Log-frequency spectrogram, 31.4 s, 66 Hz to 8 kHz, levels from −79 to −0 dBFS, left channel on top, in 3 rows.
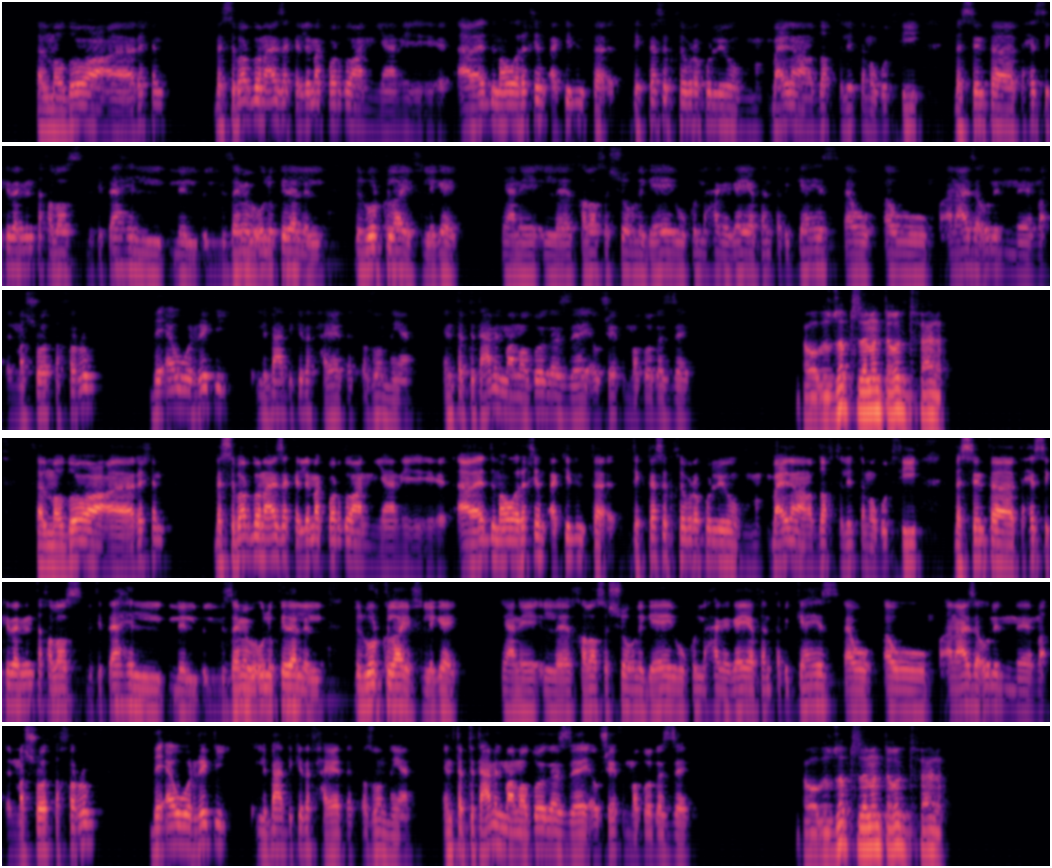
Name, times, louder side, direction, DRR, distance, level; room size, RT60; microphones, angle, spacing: voice 1, 0.3-1.6 2.1-11.3 11.5-13.7 14.0-15.0 15.5-21.9 22.4-23.2 23.5-25.0 25.4-27.8, right 6 dB, 80° right, 0.5 m, -33 dB
voice 2, 29.0-30.4, left 2 dB, 15° left, 0.4 m, -28 dB
7.4 x 3.0 x 2.2 m
head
